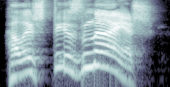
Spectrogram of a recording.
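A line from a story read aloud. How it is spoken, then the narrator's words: Shouted. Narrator (Ukrainian): крикнув Гаррі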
